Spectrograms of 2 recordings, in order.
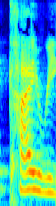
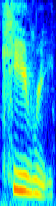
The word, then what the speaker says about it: Kyrie: I think that was my only issue with the book is I kept wanting to say Kyrie because it's K-Y-R-I-E, but it's pronounced Kiri.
